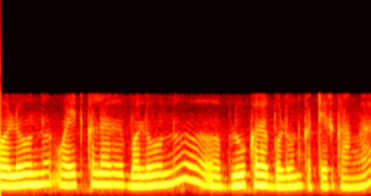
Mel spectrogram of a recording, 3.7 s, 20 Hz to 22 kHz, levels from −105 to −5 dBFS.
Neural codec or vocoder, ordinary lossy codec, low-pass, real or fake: none; none; 3.6 kHz; real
